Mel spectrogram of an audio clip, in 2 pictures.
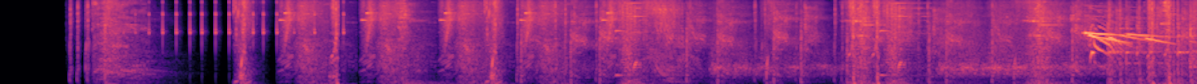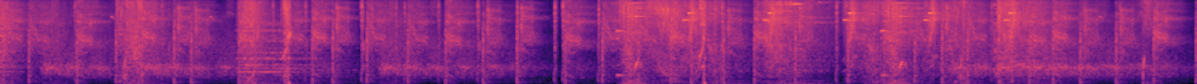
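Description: Game sound effects pop, zap and chime busily.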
